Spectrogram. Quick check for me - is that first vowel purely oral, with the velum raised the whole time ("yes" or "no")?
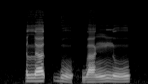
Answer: yes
